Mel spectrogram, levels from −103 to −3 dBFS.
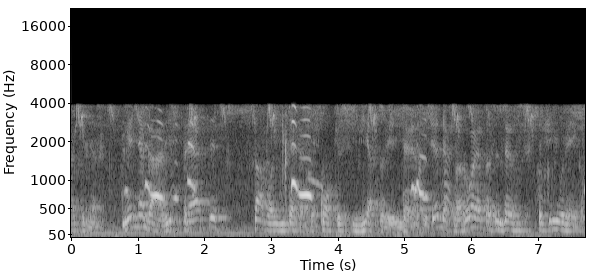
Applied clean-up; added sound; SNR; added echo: none; Bird vocalization, bird call, bird song; -1 dB; none.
